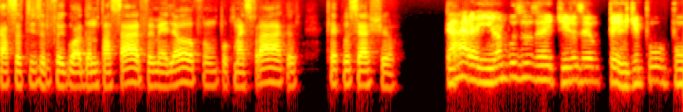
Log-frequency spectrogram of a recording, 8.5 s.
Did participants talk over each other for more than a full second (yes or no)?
no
